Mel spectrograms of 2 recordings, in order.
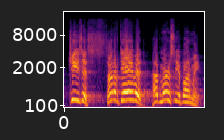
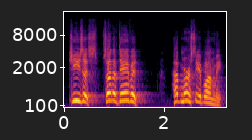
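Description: First: It is said more loudly. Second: It is said at a normal volume.

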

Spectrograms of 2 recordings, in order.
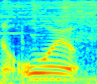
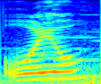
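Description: First: The word is said in a country accent. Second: The word is said in a standard accent. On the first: The speaker calls it wrong. "sometimes I be sounding like I'm country. Like, I've been saying oil" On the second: The speaker calls it right. "Instead of oil"

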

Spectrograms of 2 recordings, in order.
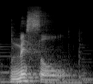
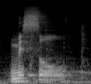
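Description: First: It is said with American pronunciation. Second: It is said with American pronunciation.

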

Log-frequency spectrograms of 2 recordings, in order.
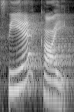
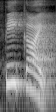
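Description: First: The word is said with three syllables. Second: The word is said with two syllables. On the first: This is the standard written form. The speaker calls it right. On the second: This is the colloquial spoken form. The speaker calls it wrong.

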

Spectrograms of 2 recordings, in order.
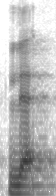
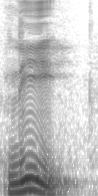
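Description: First: The L is followed by an a vowel. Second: The L is followed by an i vowel. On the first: The speaker calls it wrong. "مش لا" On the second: The speaker calls it right. "لازم اكسر اللام لي"

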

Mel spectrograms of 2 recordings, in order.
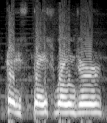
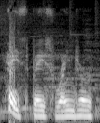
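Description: First: It is said in his own normal voice. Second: It is said in a Buzz Lightyear impression.

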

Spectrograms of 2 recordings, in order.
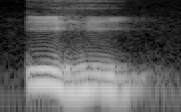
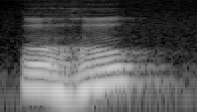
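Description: First: The word is said with i vowels. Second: The word is said with u vowels. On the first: This is the form taught as the main one. "instead of ihi" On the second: This is how some other dialects say it. "there are some other dialects that pronounce it like uhu"

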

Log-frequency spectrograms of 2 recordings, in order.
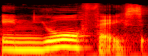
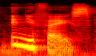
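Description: First: The word 'your' is pronounced fully and carefully. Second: The word 'your' is reduced to a weak form. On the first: "if you are being very, very specific with your speaking" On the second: "but generally we'd say in your face"

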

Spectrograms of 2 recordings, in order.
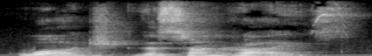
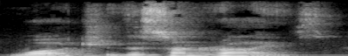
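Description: No difference in how they are said.

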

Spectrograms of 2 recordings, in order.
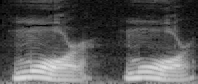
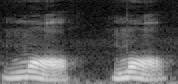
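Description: First: The final r is clearly pronounced. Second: The final r is not pronounced. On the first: "Misol uchun more amerikanchada" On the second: "britanchada bo'lsa more raga urg'u berilmaydi"

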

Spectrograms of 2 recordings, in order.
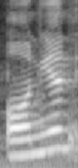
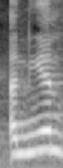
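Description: First: The first vowel is an open 'aw' sound. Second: The first vowel is a short 'uh' sound. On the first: The speaker calls it wrong. "ऑनियन इसे नहीं पढ़ते" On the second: The speaker calls it right. "बल्कि इसे अनियन पढ़ते हैं"

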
